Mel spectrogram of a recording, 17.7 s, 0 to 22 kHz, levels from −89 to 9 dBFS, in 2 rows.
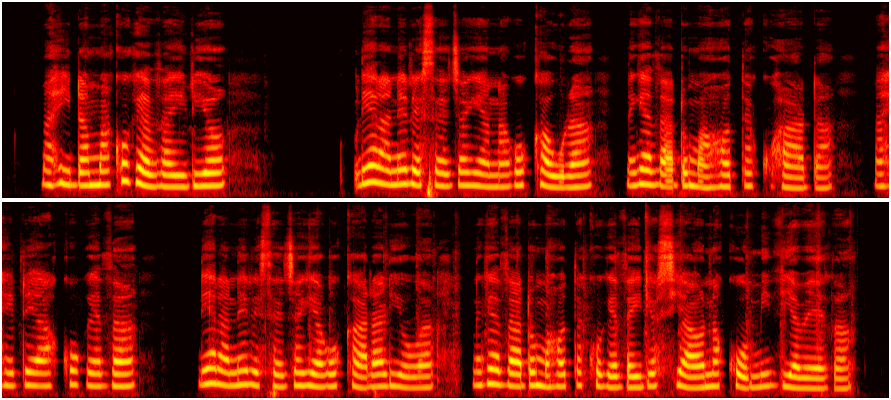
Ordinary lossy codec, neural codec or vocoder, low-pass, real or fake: none; none; none; real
